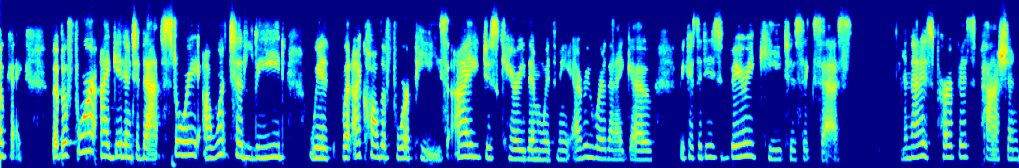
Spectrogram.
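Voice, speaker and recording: An ordinary speaking voice from a woman with an American accent, fairly high in pitch with ordinary pitch variation, at a moderate pace in a dry, close sound with no echo and a quiet background. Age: 60s. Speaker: entrepreneur and keynote speaker. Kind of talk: keynote talk.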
